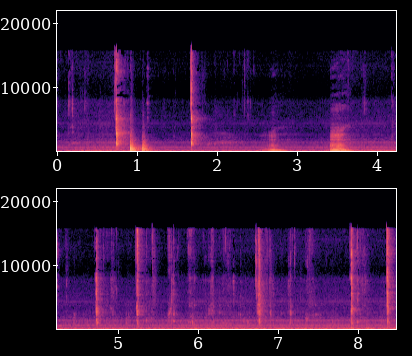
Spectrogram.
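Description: A person chewing bacon-wrapped pork loin and jalapeño close to the microphone, with sharp mouth clicks and smacks scattered throughout. Two brief hummed vocal sounds come about three seconds in.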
